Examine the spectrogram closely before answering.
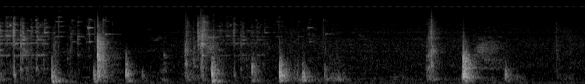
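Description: A window sash knocks and thumps as someone climbs through it.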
